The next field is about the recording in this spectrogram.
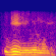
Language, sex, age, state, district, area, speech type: Urdu, male, 18-30, Bihar, Saharsa, rural, conversation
